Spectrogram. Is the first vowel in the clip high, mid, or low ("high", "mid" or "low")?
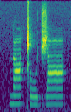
low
